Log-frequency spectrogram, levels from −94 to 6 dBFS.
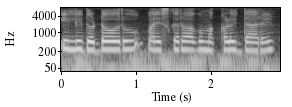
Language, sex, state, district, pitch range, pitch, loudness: Kannada, female, Karnataka, Bangalore, 235-245 Hz, 240 Hz, -15 LUFS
